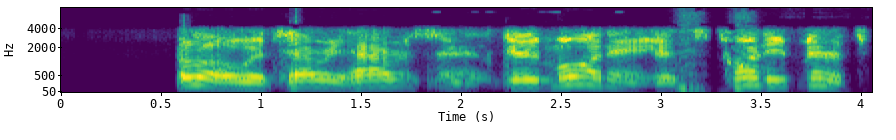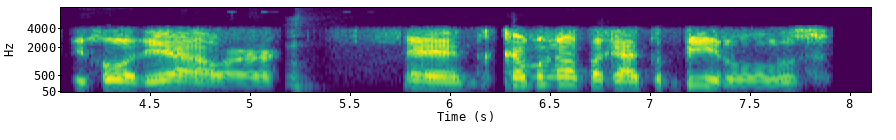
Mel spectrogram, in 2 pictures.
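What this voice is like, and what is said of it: Imitates another person's voice. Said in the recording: “High-pitch ... wants to do Harry Harrison ... he does a Harry Harrison impression”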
